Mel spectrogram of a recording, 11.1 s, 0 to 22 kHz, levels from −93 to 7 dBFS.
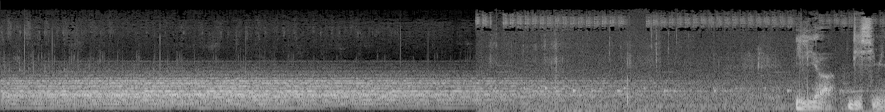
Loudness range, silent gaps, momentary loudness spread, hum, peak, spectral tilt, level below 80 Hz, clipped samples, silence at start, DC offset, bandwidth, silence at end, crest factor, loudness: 7 LU; none; 11 LU; none; -4 dBFS; -4 dB/octave; -44 dBFS; under 0.1%; 0 s; under 0.1%; 16.5 kHz; 0 s; 18 dB; -22 LUFS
